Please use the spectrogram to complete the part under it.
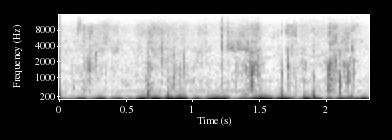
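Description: Footsteps of someone walking outdoors: a steady rhythm of firm, fairly loud steps continues throughout, with no talking.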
